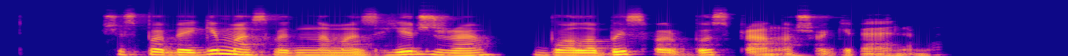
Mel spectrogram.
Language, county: Lithuanian, Telšiai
